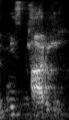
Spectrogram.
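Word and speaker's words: מספרים: Repeat how you say it in Hebrew and in plural. Misparim. Misparim. Misparim.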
